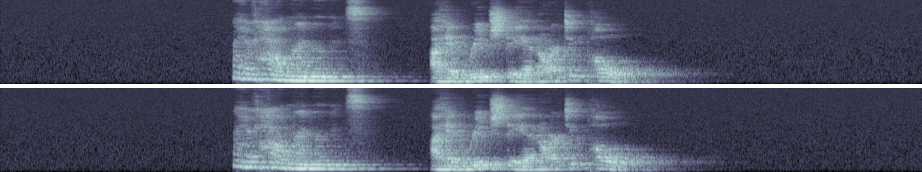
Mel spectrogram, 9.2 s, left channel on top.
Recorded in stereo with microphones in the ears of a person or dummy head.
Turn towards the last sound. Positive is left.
turn(degrees=60)  # may be behind; listen again after turning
